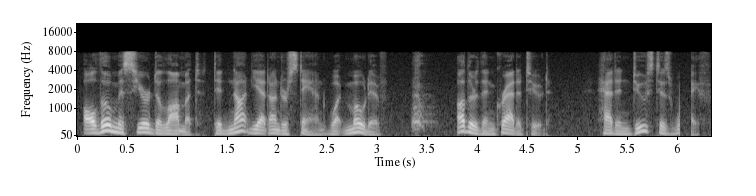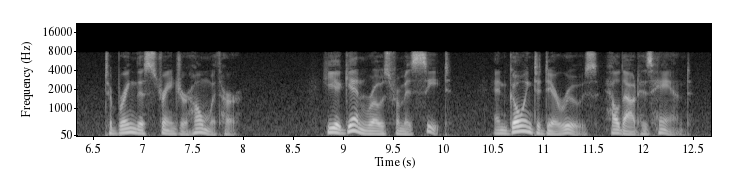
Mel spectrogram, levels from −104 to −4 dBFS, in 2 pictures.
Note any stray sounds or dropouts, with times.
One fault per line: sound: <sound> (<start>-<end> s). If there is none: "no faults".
sound: bark (3.3-3.6 s)
sound: dropout (6.0-6.1 s)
